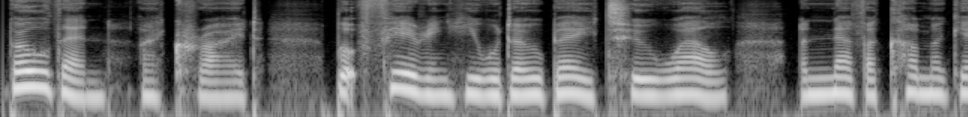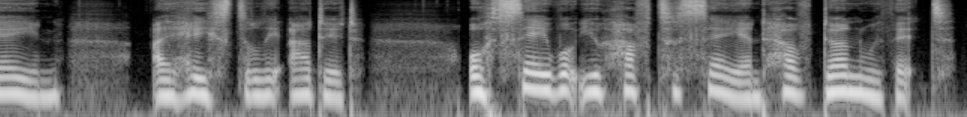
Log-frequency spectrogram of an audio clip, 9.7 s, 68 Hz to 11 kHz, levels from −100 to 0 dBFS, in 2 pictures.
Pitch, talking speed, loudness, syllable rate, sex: 185 Hz, 180 wpm, -20 LUFS, 4.7 syllables/s, female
